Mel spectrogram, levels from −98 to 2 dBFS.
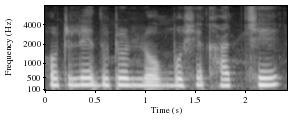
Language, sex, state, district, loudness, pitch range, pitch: Bengali, female, West Bengal, Cooch Behar, -13 LUFS, 225-240 Hz, 235 Hz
